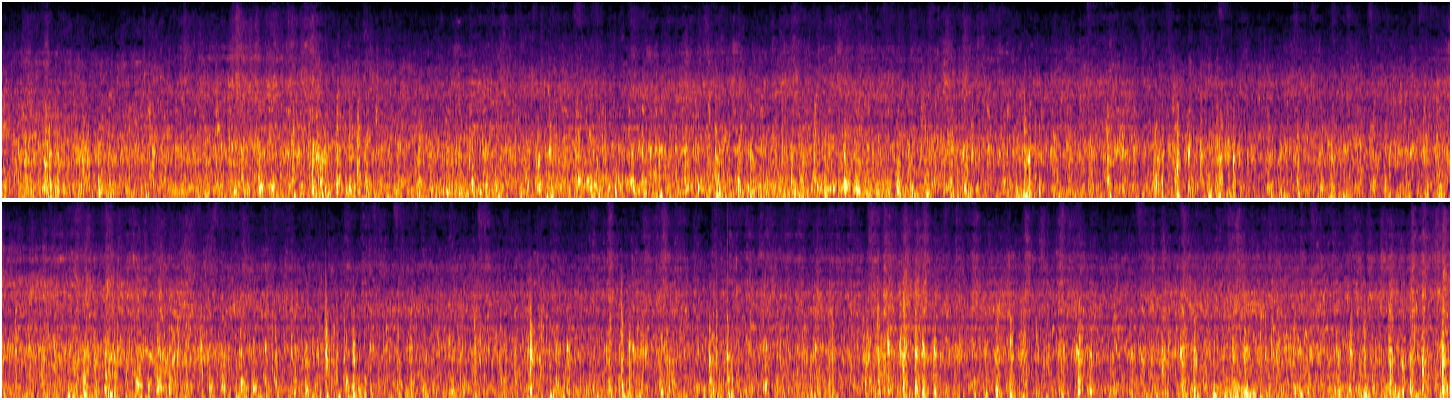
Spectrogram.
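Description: Passenger train running along the line, heard from aboard: a steady rumble of wheels on the rails, with many small clicks of the wheels over rail joints.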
